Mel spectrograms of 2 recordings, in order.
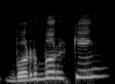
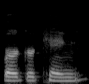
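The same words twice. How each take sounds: First: Put-on "Burger King" in the parents' accent with rolled R. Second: Said in the usual way. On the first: Imitating her parents' name for it, rolled-R accent. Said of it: "because you don't roll the R". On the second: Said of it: "had only ever heard my parents call".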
